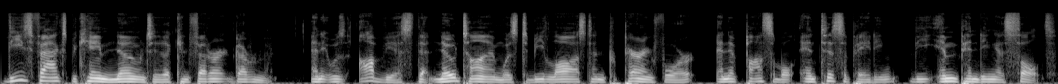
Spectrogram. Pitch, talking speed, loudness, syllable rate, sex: 120 Hz, 165 wpm, -17 LUFS, 5.1 syllables/s, male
